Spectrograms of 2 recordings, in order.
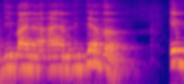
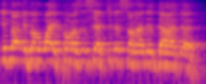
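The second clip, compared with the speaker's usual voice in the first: usual speaking voice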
